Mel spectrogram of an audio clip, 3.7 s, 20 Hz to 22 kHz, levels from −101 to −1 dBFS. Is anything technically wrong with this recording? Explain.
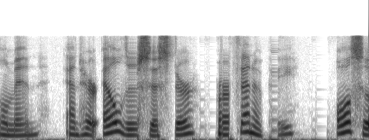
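Yes. From 1.30 to 3.30 s the speech turns choppy and robotic, with pieces missing. This is repeated packet loss: holes of up to 100 ms, about 29% of the stretch, are patched by stretching the preceding sound. The call path itself shows nothing above 8 kHz, which fits a wideband codec such as G.722.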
